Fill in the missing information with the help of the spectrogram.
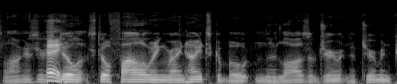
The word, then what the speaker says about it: Reinheitsgebot: But, Reinheitsgebot. – Reinheitsgebot. – Reinheitsgebot. Very good. Sounded out three syllables.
